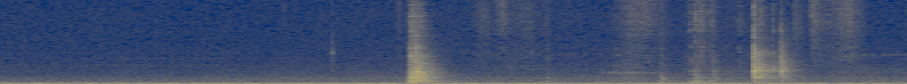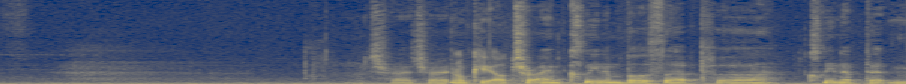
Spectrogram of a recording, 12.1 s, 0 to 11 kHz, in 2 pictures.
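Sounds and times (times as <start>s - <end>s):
steady low hum: 0.0s - 12.0s
metal tools clanking: 2.7s - 3.8s, 4.4s - 5.5s.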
